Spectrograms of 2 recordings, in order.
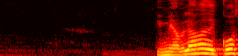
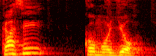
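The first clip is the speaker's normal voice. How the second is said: ordinary delivery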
